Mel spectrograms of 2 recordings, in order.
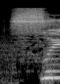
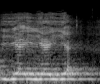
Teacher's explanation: الياء الأولى في كلمة صينية هي التي بها مد وتمد ككسرة قوية لأسفل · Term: المد بالياء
